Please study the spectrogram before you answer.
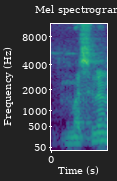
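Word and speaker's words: muscle: सी इज़ not pronounced in the ending मसल। अगर एस सी एल आ रहा है ना, एस सी एल ई एंड पर आ रहा है तो उसमें हम सी को प्रोनाउंस नहीं करते, जैसे मसल की मिसाल दी गई।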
